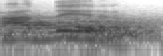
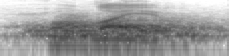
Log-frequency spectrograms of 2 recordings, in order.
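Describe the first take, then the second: First: The name begins with a 'ha' sound. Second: The name begins with a 'hu' sound. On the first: The speaker calls it wrong. "Dari hadir, salah" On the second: The speaker calls it right. "haknya tidak bertitik, dibaca dhammah"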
